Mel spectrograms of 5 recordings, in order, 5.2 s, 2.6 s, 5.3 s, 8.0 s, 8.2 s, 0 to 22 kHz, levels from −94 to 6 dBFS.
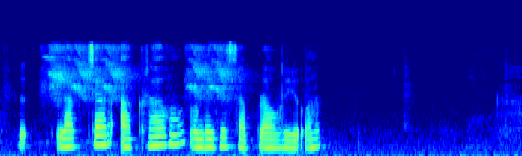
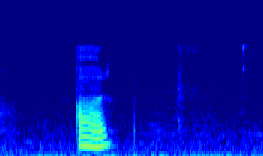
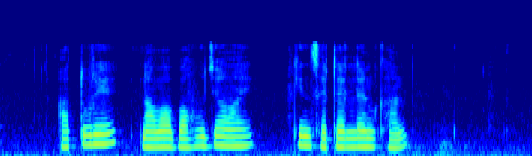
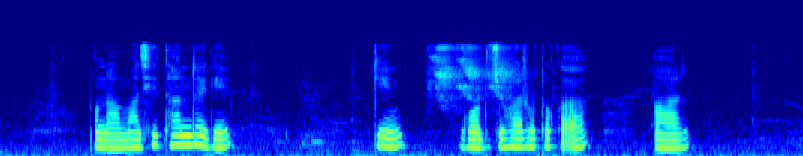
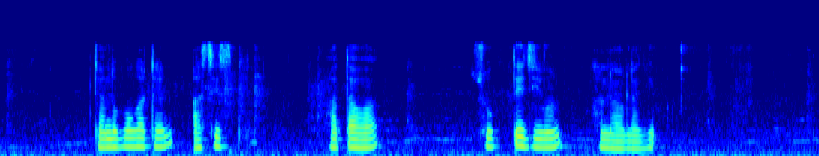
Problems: low volume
